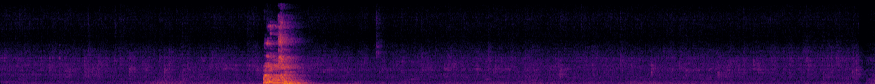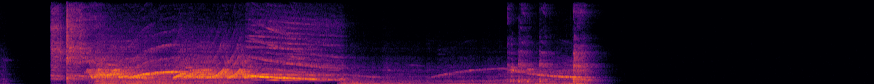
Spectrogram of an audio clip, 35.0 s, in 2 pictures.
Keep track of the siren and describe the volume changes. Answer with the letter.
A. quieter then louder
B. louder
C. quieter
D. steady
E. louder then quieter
A.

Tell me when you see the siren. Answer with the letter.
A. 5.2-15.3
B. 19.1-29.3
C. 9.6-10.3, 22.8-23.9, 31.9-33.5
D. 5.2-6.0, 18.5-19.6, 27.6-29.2
B.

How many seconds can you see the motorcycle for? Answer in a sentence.
You can't hear the motorcycle here.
